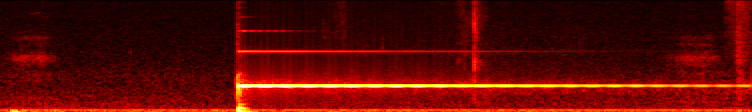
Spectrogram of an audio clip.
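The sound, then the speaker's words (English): A single ceremonial bell is struck once to end a brief period of seated meditation, ringing out with a clear, sustained tone that slowly fades over several seconds, heard alone against a quiet hum. “As I prepare to sound the bell to end this brief period of sitting, and before we invoke the verse of the robe, if your eyes are closed, open them so that as you hear the bell, you can also see your friends bowing with you.”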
